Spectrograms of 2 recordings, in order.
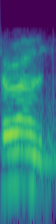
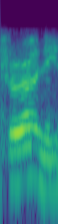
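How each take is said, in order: First: The name ends without a final 'ee' vowel. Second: The name ends with a final 'ee' vowel. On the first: This is the official spelled form of the name. "my name's Ferrone, they don't understand it" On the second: This is the original form friends used. "if I say Ferroni, they get it right away"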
